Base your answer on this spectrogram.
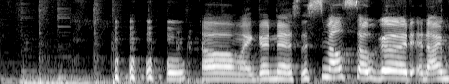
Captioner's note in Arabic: تضحك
